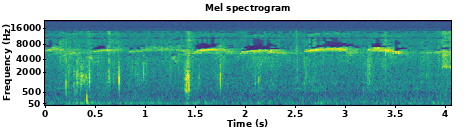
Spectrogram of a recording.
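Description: Faint footsteps walking on a path: a few irregular soft steps over quiet outdoor background noise.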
